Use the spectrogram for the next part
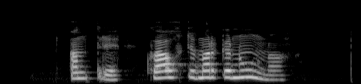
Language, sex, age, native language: Icelandic, male, 8, Icelandic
